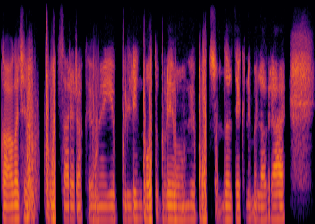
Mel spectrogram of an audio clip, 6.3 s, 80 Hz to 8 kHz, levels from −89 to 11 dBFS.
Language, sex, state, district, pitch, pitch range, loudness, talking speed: Hindi, male, Bihar, Jamui, 125 Hz, 125-130 Hz, -19 LUFS, 170 wpm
